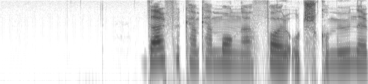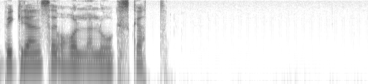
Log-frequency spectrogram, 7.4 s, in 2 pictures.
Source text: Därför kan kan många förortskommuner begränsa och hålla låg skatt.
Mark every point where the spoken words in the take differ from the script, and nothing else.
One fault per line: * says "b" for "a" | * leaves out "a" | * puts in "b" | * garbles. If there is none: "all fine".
all fine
